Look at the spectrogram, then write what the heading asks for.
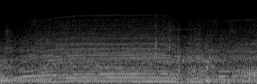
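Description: A Group C race car in Gran Turismo Sport drones with a loud, sustained high-revving engine note that bends in pitch as it holds speed, dense and continuous throughout.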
